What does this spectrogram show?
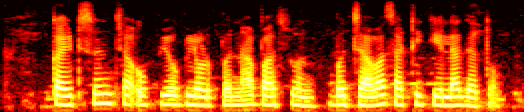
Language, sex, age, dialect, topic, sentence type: Marathi, female, 18-24, Varhadi, agriculture, statement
